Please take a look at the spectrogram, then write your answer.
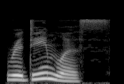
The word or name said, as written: redeemless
